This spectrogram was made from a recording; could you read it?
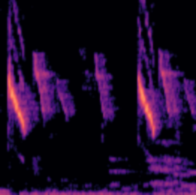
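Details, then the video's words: Female mountain white-eye used as bait to excite lazy males into singing. Two clear high descending whistles with softer echoing notes after each, nearly two seconds apart, over low-pitched hum. "pleci betina bikin jantan tambah edan"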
